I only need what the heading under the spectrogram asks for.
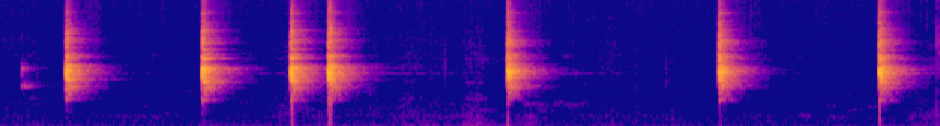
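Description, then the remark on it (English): Seven sharp, clipped turkey putts, an imitated alarm call, sound alone at an irregular pace, with two coming close together. Each note is loud, abrupt and quickly fading, with silence between. “I know it doesn't sound like it, but I'm just doing some clucks. But putt, I would be.”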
